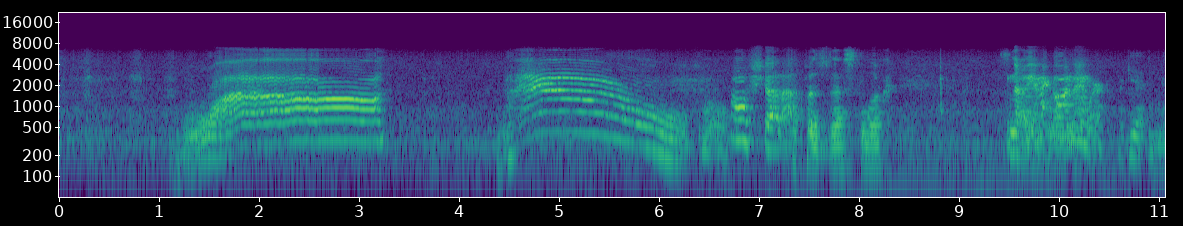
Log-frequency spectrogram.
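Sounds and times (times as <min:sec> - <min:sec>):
cat yowling: 0:01.3 - 0:03.3, 0:04.4 - 0:06.2.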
